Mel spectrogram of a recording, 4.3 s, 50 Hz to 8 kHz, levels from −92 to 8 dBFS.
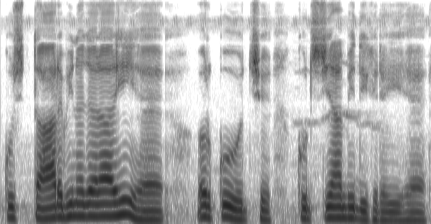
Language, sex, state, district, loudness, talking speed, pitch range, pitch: Hindi, male, Jharkhand, Garhwa, -13 LUFS, 180 wpm, 115-150 Hz, 135 Hz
